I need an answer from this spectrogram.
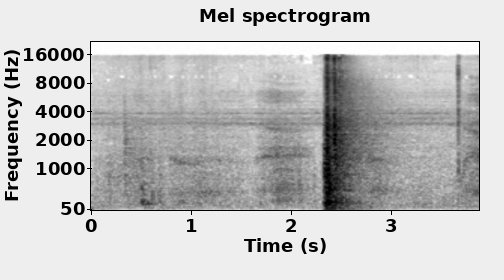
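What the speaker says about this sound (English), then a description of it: "Since I left the cargo hatch open, I'm just gonna use my tilt feature to get it closed" The cargo hatch of a 2022 Chevrolet SUV shuts after a RockyMounts AfterParty swing-away bike rack is tilted, one sharp, solid slam up close after quiet shuffling, then a faint later knock.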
